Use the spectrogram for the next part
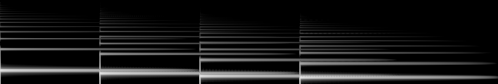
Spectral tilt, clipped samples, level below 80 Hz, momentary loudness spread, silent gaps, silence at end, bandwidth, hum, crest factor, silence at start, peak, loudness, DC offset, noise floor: -6 dB/octave; under 0.1%; -52 dBFS; 15 LU; none; 0.15 s; 9.4 kHz; none; 16 dB; 0 s; 0 dBFS; -18 LUFS; under 0.1%; -37 dBFS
